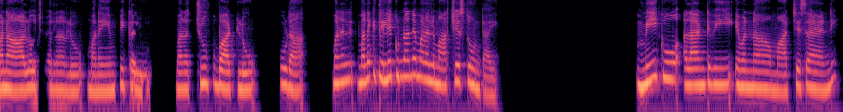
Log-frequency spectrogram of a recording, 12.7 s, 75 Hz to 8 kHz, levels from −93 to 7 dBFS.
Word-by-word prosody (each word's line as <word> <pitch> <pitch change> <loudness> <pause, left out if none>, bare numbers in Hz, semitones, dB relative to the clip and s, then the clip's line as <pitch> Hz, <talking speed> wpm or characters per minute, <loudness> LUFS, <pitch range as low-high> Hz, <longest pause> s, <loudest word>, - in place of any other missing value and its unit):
మన 200 0 +4 0.2
ఆలోచనలు, 190 -2 -2 0.2
మన 180 - -2 0.2
ఎంపికలు, 190 -2 -2 0.5
మన 195 0 0 0.2
చూపుబాట్లు 210 -5 +1 0.5
కూడా 215 -5 +1 0.6
మనల్ని 270 +3 +1 0.2
మనకి 295 +6 +2
తెలియకుండానే 325 +3 +3
మనల్ని 280 -4 +2
మార్చేస్తూ 265 +4 -1
ఉంటాయి. 160 -7 -5 2.2
మీకు 310 +4 +4 0.3
అలాంటివి 230 +1 +2 0.3
ఏమన్నా 210 -1 +2 0.3
మార్చేసాయా 200 +3 -2
అండి? 205 +9 -3
220 Hz, 85 wpm, -23 LUFS, 195-260 Hz, 2.2 s, మన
